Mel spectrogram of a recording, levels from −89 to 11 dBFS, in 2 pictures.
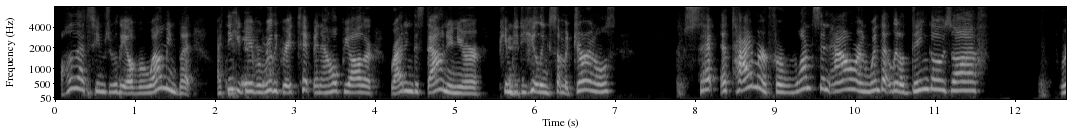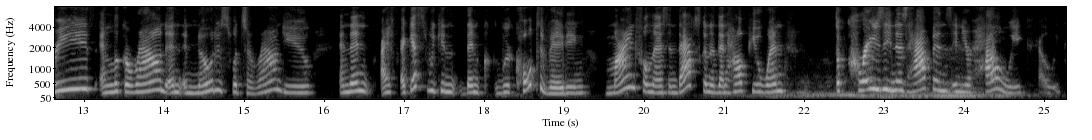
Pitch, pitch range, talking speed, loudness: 250 Hz, 220-295 Hz, 195 wpm, -29 LUFS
